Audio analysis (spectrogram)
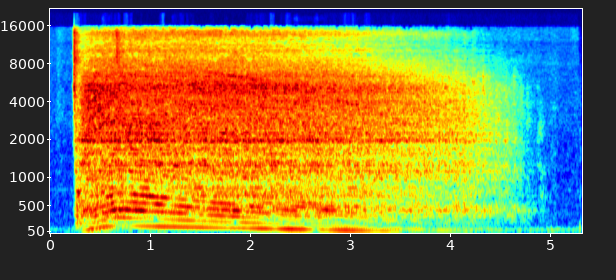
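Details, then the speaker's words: Pursuit 325DC bow thruster that was not working, run after replacing the fuse, indicator light now on; a loud, even electric whir starts abruptly, holds about four seconds, then winds down smoothly; thruster fixed and working normally. "Oh, light's on here. You're not going to be able to see it, but you'll hear it. She's loud."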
